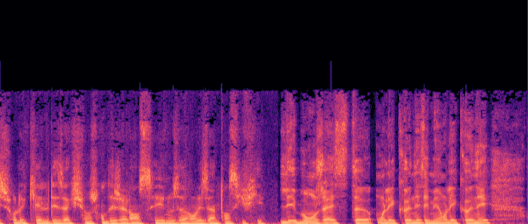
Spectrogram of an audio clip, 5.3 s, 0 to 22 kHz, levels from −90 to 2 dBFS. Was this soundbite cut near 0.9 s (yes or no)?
no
